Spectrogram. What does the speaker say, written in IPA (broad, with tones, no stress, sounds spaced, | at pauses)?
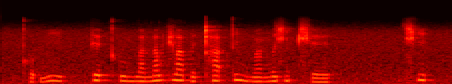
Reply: kʰ o˨ ʔ m i˥˧ | k e˦ ʔ kʰ u˧ m w a˧ n̪ a˦ w t͡ɕ w a˥˧ p e˨ t̚ pʰ a˦ ʔ t̪ i˥˧ ŋ b ã˧ ŋ ə˦ ɕ ĩ˦ p̚ t͡ɕʰ e˧ | t͡ɕʰ i˦ t̚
